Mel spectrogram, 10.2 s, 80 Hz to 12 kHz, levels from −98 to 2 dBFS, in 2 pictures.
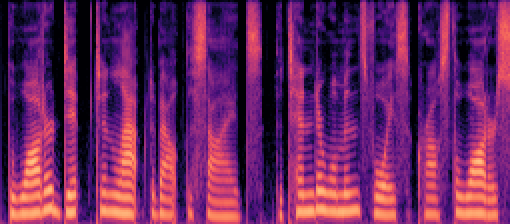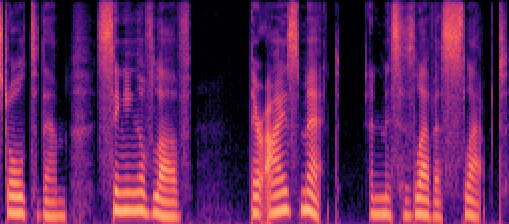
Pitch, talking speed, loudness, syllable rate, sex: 195 Hz, 160 wpm, -20 LUFS, 4.8 syllables/s, female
